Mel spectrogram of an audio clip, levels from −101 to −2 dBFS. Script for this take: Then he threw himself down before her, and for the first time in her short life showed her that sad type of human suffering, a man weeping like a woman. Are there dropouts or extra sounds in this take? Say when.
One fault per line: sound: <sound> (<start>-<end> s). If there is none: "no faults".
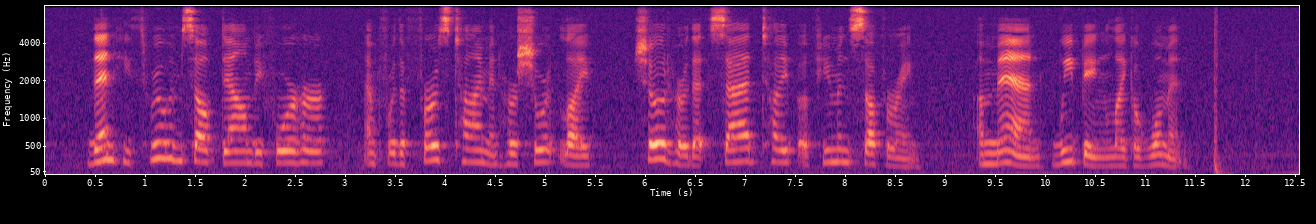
sound: thud (11.7-11.9 s)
